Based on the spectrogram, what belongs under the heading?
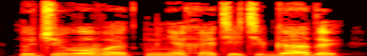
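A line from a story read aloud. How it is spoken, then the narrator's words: Whining. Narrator (Russian): заскулил он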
